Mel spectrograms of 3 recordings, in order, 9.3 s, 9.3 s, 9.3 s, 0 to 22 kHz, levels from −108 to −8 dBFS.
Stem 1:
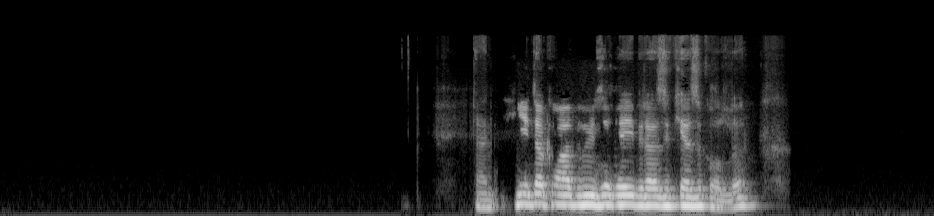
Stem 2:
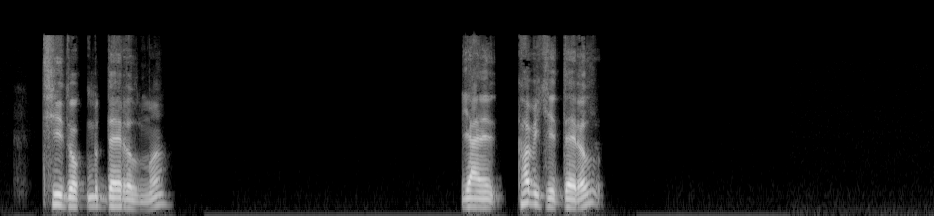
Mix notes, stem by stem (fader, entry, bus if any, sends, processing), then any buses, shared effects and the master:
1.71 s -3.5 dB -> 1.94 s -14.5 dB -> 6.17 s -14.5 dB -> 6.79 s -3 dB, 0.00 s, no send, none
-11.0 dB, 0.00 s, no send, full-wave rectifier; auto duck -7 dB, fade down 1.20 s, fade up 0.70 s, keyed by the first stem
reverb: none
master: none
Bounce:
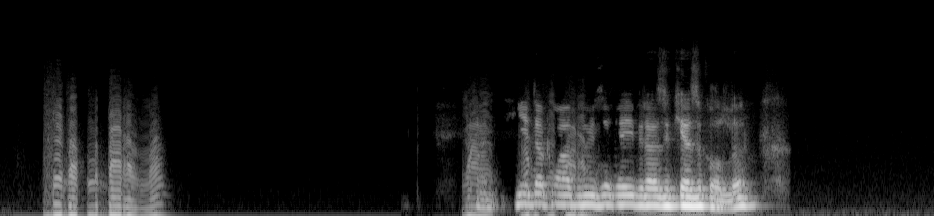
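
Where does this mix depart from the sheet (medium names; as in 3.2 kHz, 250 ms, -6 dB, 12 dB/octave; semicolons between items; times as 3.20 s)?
stem 1 -3.5 dB -> +6.5 dB; master: extra tape spacing loss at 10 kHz 44 dB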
